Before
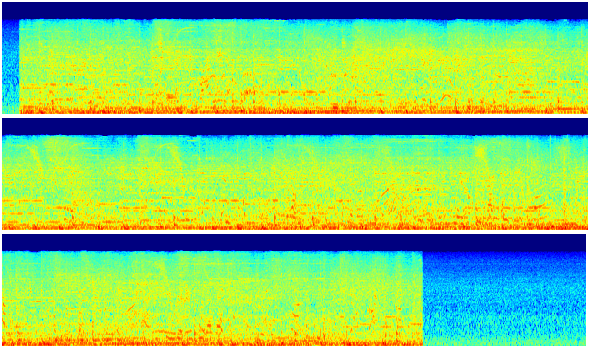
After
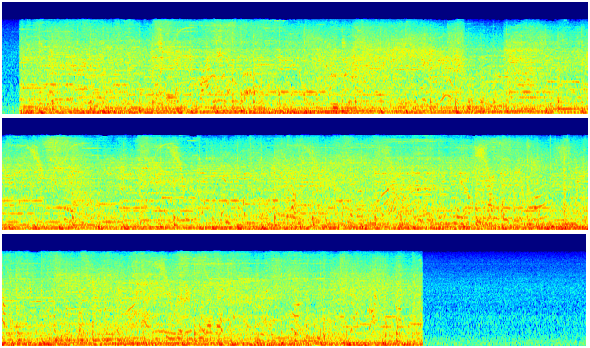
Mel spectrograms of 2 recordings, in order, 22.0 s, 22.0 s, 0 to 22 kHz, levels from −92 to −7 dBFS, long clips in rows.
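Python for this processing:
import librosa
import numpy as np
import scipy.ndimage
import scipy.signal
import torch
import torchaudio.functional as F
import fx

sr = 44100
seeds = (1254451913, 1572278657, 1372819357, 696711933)

y = fx.high_shelf(x, sr, hz=2700.0, db=-11.0, at=(5.77, 6.27), fade=0.02)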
